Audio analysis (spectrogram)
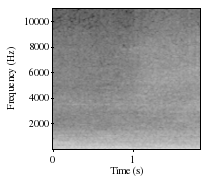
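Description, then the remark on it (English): A motorcycle passes by, its engine giving a deep, steady roar, a dense low rumble that holds at an even, loud level throughout, with no voices. “Now again, if you just heard that motorcycle, that wasn't a safe motorcycle rider.”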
